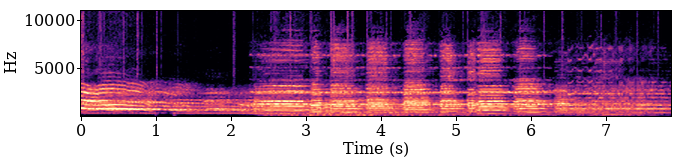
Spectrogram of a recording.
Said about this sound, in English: Like heroes we was riding that day into Abilene. People cheering and yelling. And us the mangiest, dirtiest bunch of cowpokes that ever come into town.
